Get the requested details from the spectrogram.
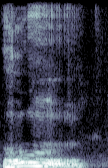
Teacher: hum di tenggorokan bagian bawah tebal dia.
